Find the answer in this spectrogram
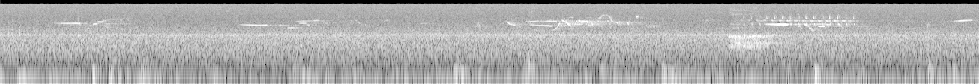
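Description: Small birds chirping now and then, with a rapid trill about ten seconds in, over a steady outdoor hiss. Light wind thumps on the microphone.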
